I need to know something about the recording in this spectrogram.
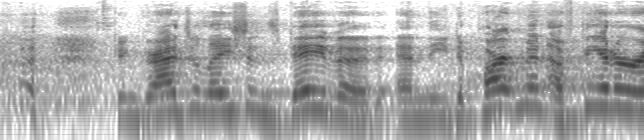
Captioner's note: laughter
